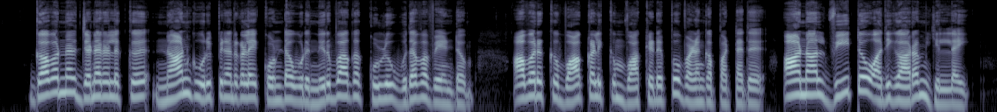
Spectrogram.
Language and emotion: Tamil, neutral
